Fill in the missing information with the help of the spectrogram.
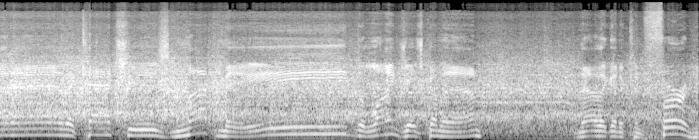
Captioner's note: cheers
